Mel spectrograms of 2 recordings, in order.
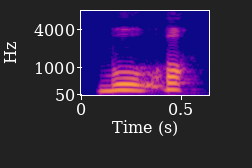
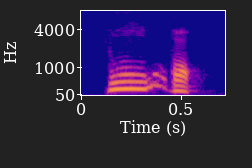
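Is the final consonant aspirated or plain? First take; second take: aspirated; plain. First: The final consonant is said with a puff of air. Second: The final consonant is said plainly without air. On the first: The speaker calls it wrong. "aspirated yan. Di ba may ka" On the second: The speaker calls it right. "masisimplify into regular sound lang po"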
